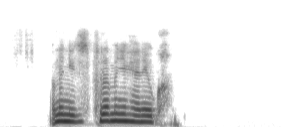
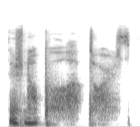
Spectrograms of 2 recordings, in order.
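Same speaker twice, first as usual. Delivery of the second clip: whisper; 5 semitones lower, 9 dB quieter than usual. Real, not acted. Dramatic aside about pools.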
